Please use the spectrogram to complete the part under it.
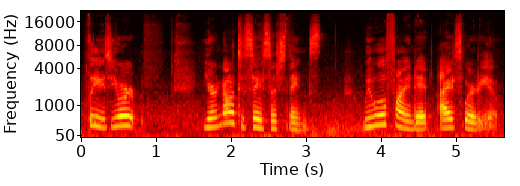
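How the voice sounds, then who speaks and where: Woman reading as a slow, deferential, worried servant. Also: a little high, expressive, darkish tone, slight background noise. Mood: pleading. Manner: formal, pleading, reading quest text aloud. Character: deferential, worried servant pleading with a noble lady.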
